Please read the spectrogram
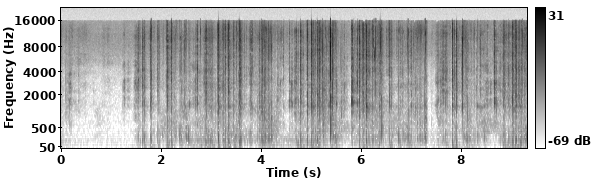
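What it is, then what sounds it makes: Dry recycled soap bar. A round, solid puck of dry, pressed, multicolored recycled soap is held in hand and shaved and scraped with a black utility knife blade, producing crumbly shavings. After about a second and a half of near silence, dense, dry, crunchy scraping begins and continues in rapid, bright, rasping strokes, with a brief pause near the seven-second mark before the shaving resumes.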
